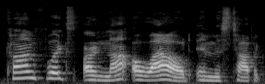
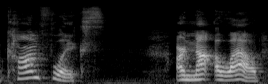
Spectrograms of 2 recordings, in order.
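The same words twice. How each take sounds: First: Said in the usual way. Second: Mock official edict, broken by a pause; mocking quote. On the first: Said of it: "And it says". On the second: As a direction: mimic their rule, pausing after "Conflicts". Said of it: "Listen to them".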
